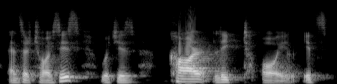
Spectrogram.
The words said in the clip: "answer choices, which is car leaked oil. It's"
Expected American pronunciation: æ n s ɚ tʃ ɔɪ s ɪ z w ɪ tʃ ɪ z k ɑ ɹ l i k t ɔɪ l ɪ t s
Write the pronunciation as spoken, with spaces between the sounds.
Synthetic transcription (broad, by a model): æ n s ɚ tʃ ɔɪ s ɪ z w ɪ tʃ ɪ z k ɑ ɹ l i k t ɔɪ l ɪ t s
